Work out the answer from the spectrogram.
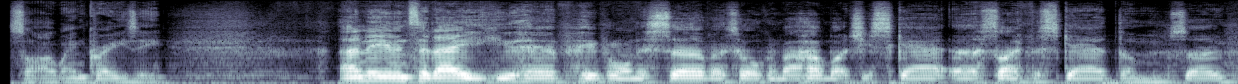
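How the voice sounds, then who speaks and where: A man's voice: mid-range voice, lively intonation, fairly quick, slightly rough, no room sound. Candid, sweary man chatting, dry close sound. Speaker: voice actor and audio creator answering fan questions. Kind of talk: casual unscripted Q&A talk.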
